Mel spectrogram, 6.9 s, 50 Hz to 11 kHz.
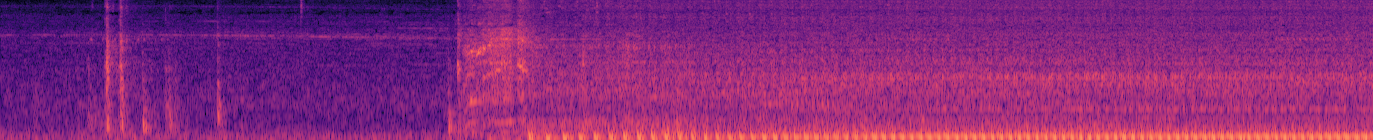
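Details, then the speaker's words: Craftsman LT1000 hydrostatic lawn tractor after carburetor removed, cleaned and refitted: after a few clicks it catches abruptly and settles into a steady even putter without misses, running normally. "well I've been running this for a while I finally got it running uh I took the carburetor off cleaned it again"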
